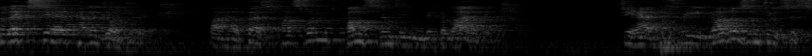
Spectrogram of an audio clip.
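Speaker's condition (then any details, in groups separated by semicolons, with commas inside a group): No condition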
